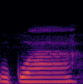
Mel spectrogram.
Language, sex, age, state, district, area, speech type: Assamese, female, 30-45, Assam, Golaghat, rural, spontaneous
